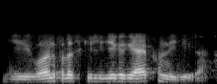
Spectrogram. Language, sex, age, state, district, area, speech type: Hindi, male, 18-30, Bihar, Vaishali, rural, conversation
